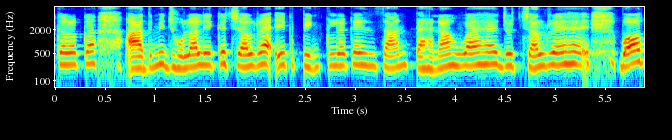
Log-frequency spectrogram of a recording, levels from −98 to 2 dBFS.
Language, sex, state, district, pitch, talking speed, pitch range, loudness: Hindi, female, Uttarakhand, Tehri Garhwal, 245 Hz, 235 wpm, 230-265 Hz, -19 LUFS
